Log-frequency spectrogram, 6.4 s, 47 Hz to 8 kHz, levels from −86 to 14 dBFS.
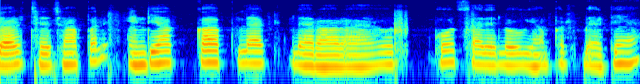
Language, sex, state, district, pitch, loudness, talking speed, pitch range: Hindi, male, Delhi, New Delhi, 160 Hz, -20 LUFS, 170 wpm, 150-175 Hz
